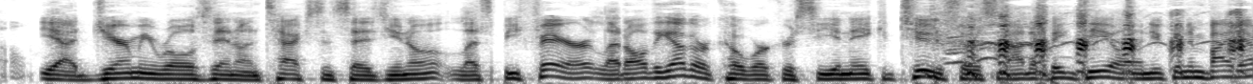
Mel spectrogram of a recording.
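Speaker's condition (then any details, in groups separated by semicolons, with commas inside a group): No condition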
